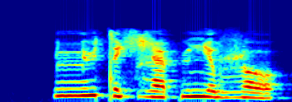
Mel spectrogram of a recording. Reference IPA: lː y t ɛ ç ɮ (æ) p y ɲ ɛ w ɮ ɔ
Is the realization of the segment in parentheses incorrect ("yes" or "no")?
no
